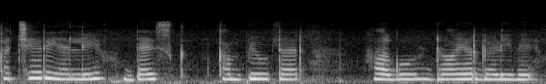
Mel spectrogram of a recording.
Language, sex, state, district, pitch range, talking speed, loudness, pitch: Kannada, female, Karnataka, Bangalore, 235-250 Hz, 65 wpm, -14 LUFS, 240 Hz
